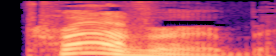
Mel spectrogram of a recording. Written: proverb

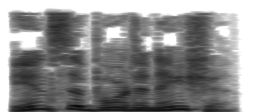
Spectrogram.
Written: insubordination

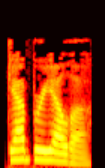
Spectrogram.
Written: gabriela

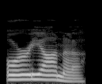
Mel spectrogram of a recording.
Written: auriana

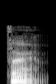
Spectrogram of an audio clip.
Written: firm

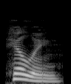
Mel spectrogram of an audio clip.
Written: hilling

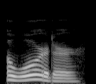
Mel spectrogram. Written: awarder

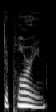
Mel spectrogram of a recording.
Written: deploring

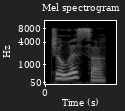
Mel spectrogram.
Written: jolissa

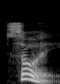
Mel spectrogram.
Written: soy

